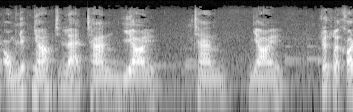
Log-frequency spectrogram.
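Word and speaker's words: Chanyeol: Chan Yeol. Các bạn phải đá N lên nha, thành là Chan Yeol.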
